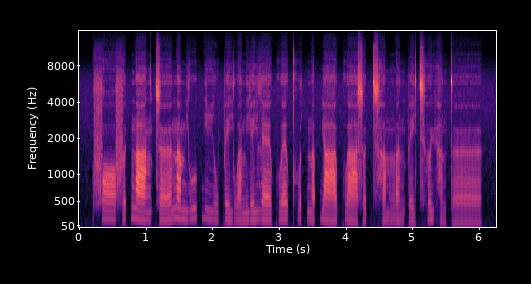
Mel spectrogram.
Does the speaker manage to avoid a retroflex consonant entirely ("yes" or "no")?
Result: yes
